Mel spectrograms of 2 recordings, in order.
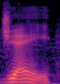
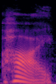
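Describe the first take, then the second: First: The name begins with a J sound. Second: The name begins with an H sound. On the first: "this player's last name is pronounced Jay" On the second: "I just heard the loudspeaker announcer, ... call her uh, Hi"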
